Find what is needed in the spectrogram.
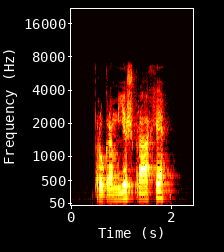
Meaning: programming language
- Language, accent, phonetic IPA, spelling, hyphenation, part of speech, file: German, Austria, [pʁoɡʁaˈmiːɐ̯ˌʃpʁaːxə], Programmiersprache, Pro‧gram‧mier‧spra‧che, noun, De-at-Programmiersprache.ogg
